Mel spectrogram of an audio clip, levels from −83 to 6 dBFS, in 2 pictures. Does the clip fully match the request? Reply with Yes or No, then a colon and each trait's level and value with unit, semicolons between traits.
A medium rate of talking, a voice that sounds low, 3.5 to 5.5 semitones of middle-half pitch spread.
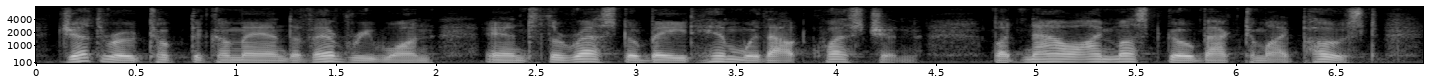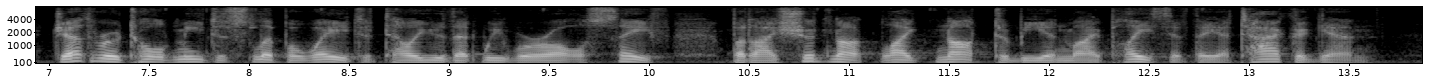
No: fast, 220 wpm; low, 115 Hz; average, 4.3 semitones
